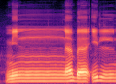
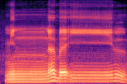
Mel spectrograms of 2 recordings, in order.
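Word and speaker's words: من نبإ: Jadi bacanya min naba, bukan min nabai, dan lain sebagainya.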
